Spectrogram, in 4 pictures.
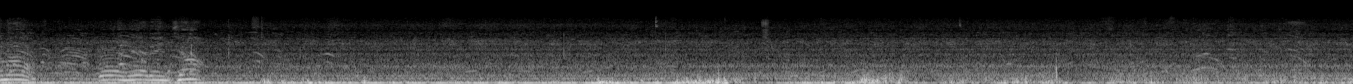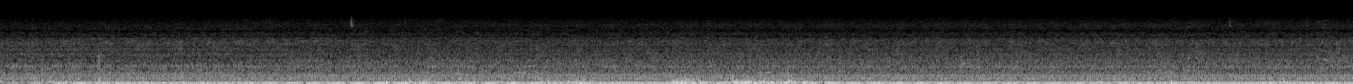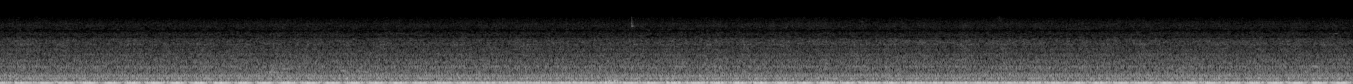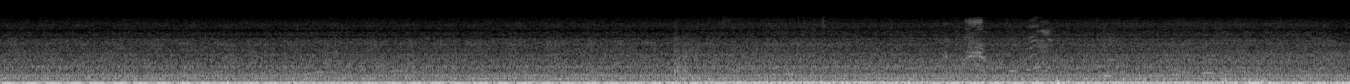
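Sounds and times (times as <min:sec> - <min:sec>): boat engine droning: 0:00.0 - 0:54.0.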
